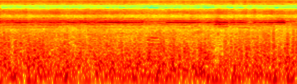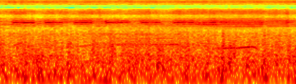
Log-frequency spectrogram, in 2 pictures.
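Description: Several motorcycle engines rumble steadily close by.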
